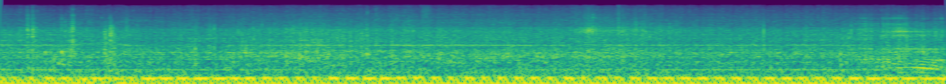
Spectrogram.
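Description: Jeep Cherokee engine running steadily at low revs as the vehicle crawls slowly, its front tire climbing onto a boulder.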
